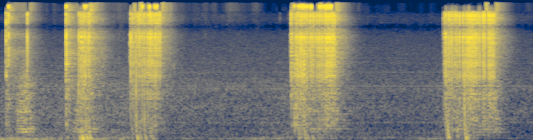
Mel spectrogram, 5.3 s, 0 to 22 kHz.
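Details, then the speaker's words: Welding on an Escort-body-on-Mazda MX5 RWD body swap: MIG turned down slightly for a gap after blow-through; steady even frying-bacon crackle, no popping, settings right. "I think that's probably about there. I've turned it down a little bit though because we've got the gap."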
